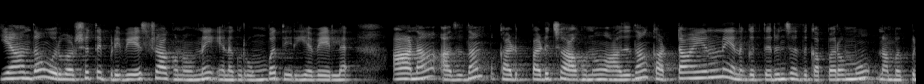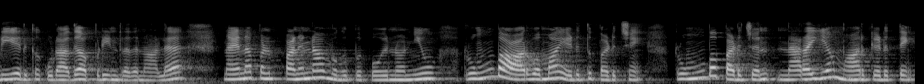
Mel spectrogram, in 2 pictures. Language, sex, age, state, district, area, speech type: Tamil, female, 18-30, Tamil Nadu, Tiruchirappalli, urban, spontaneous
